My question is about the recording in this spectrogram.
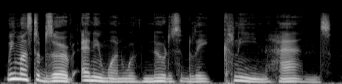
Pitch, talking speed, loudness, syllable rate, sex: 145 Hz, 140 wpm, -17 LUFS, 4.8 syllables/s, female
